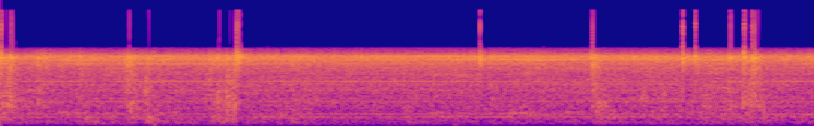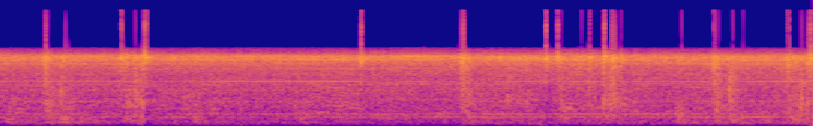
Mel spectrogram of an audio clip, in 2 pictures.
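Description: Industrial guillotine paper cutter running: a steady machine hum with irregular sharp clicks and knocks.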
